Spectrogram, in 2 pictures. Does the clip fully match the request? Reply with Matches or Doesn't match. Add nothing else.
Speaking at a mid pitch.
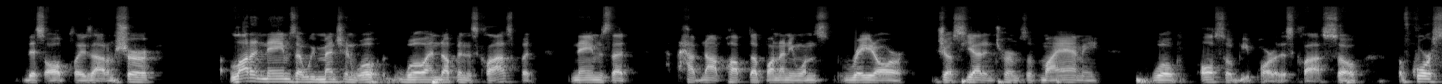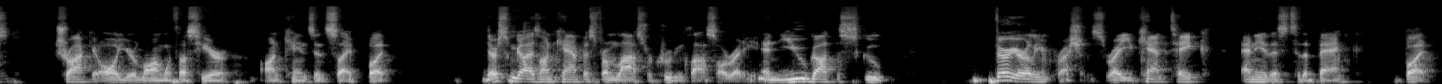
Doesn't match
